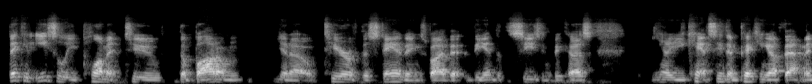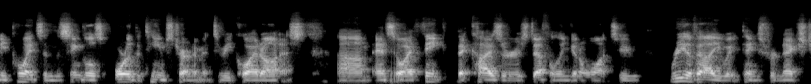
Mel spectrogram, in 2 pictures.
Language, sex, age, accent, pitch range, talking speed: English, male, 30-49, American, 100-150 Hz, 220 wpm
